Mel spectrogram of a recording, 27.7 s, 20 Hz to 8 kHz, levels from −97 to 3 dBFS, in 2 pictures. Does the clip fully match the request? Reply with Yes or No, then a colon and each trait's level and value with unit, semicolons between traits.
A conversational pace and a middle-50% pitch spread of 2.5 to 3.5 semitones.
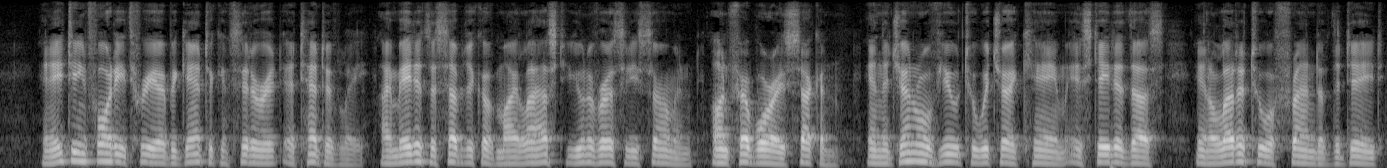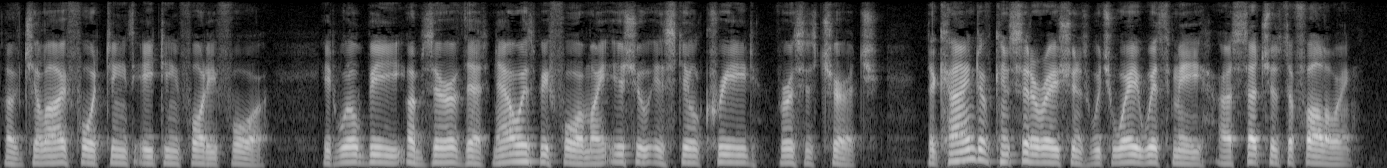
Yes: average, 160 wpm; average, 2.9 semitones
